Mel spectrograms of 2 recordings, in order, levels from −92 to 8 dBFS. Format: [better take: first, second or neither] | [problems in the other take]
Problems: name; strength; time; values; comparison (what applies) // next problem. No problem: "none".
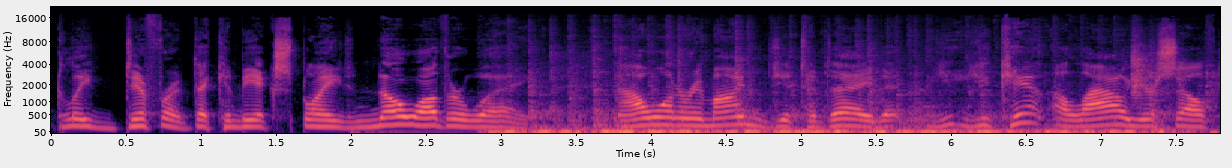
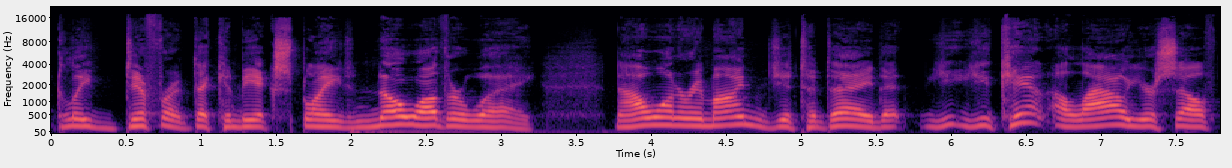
second | keyboard typing; noticeable; from 3 s on; peak 3 dB below the speech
